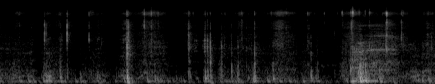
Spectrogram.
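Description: Scissors cutting through a taped cardboard shipping box: irregular snips and crackles of cardboard and packing tape, with crinkling as the box is handled.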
